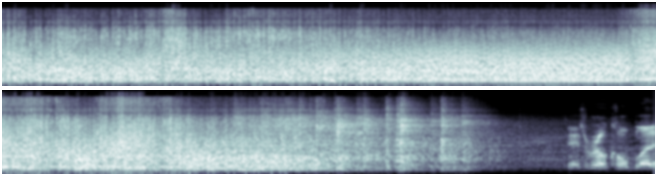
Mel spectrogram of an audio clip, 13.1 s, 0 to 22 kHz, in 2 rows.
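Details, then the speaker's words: 1964 Nova with 396 big-block, after sitting 15 years, cold: loud, even, lumpy idle with steady exhaust beat; cold-blooded, owner feathers throttle until warm, idles good once warmed. "once it warms up it'll it idles good and stuff but it's it's pretty cold-blooded because if you turn it up world Idol cold then it idles too high when it's warm"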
